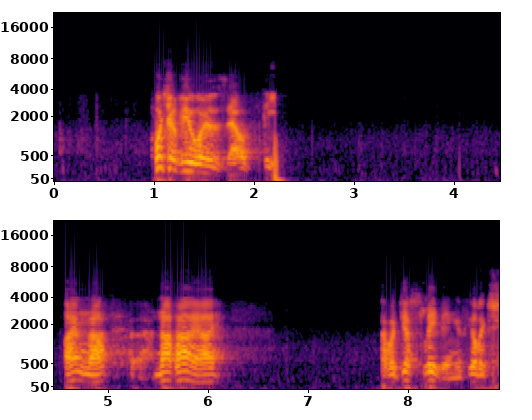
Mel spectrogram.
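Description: Men speak in turn, calmly and up close.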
